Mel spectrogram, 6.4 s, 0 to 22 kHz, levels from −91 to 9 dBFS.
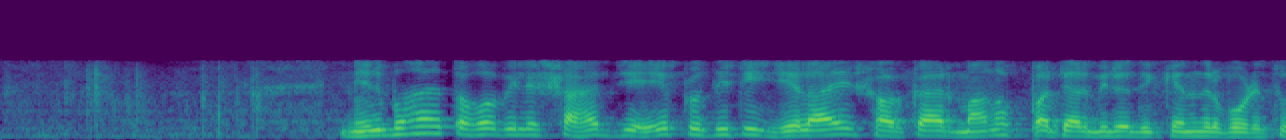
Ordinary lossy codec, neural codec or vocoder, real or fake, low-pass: none; codec, 16 kHz, 4 kbps, X-Codec, WavLM features, trained on Multilingual LibriSpeech; fake; 3.6 kHz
